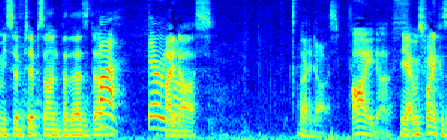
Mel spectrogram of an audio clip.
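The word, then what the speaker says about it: Eidos: some tips on bethesda idos yeah it was funny because i've always pronounced it or seen it as edios e-d-i-o-s but anyways cool story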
